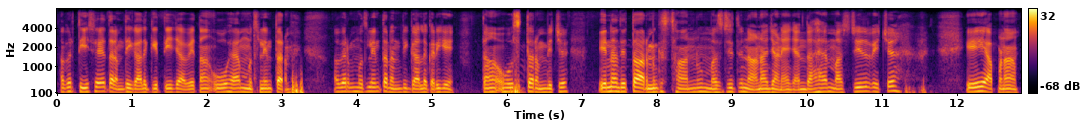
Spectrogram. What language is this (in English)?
Punjabi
